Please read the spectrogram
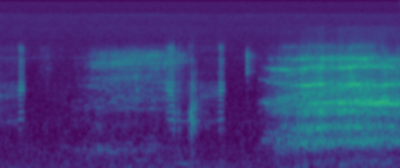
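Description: A woman breathing in time with a yoga rotation: a soft breath in about a second in, then, past halfway, a long, loud exhale through the open mouth as she leans forward.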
